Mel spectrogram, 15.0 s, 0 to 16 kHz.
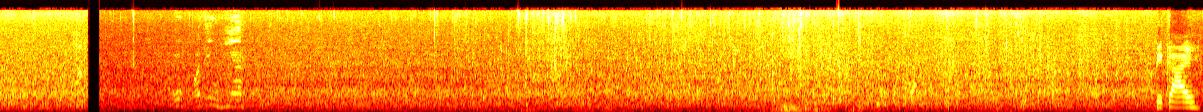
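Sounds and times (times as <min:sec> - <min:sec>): floodwater rushing: 0:00.0 - 0:15.0.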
